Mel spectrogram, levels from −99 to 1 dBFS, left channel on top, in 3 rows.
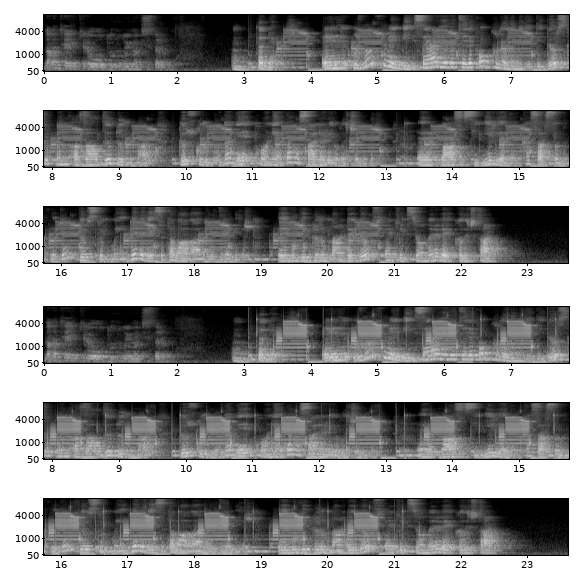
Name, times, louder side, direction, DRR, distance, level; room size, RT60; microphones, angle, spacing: voice 1, 0.0-1.9 13.2-13.5 16.4-16.9, right 1 dB, 70° left, -4 dB, 3.5 m, -42 dB
voice 2, 2.8-3.8 4.2-12.9 13.5-18.9 19.3-22.5, left 1 dB, 50° left, 1 dB, 0.9 m, -27 dB
sound 1, 2.9-21.4, right 5 dB, 60° right, 0.5 m, -35 dB
5.7 x 5.3 x 6.0 m, 0.71 s
head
